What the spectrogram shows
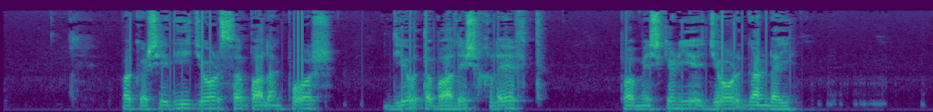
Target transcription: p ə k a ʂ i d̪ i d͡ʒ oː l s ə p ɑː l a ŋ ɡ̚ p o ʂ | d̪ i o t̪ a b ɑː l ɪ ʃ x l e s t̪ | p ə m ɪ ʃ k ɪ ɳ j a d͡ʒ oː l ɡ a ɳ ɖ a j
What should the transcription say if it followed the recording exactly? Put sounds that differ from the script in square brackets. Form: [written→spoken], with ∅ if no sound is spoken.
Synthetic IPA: p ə k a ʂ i d̪ i d͡ʒ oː [l→ɽ] s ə p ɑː l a ŋ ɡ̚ p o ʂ | d̪ [i→j] o t̪ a b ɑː l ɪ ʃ x l e [s→f] t̪ | p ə m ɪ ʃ k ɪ ɳ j [a→e] d͡ʒ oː [l→ɽ] ɡ a ɳ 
